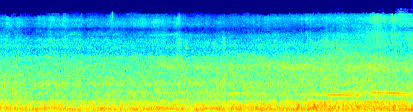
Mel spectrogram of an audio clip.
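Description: Four-car Sydney Trains OSCAR (H set) electric train running into the platform, a steady rumble that grows as it nears. From about six seconds in, a whine slowly falls in pitch as the train slows.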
